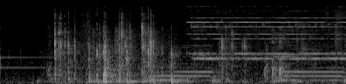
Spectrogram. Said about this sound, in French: Mamie, ton téléphone qui sonne. Oh, c'est pas grave, ma chérie. Laisse-le sonner, j'ai trop mal à la tête pour parler.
